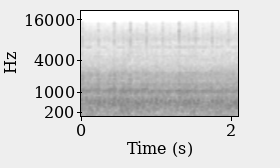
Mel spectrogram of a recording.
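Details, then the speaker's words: 2004 Chevy Tahoe with coil-on-plug ignition, code P0300 random misfire, stalling and stumbling at idle; at idle, sharp faint snaps about five a second over the engine hum on one bank, one coil arcing and causing the misfire. "No arcing here, but you can hear it over there on that side. We just got to find out which one of these is arcing. Okay? We gotta look for it. It sounds like this"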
